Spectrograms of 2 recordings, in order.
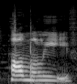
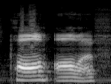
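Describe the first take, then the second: First: The brand name is said in Dutch style. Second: It ends like the English word olive. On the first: "how I would say this is Palmolive" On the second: "that's how you pronounce it in in like English"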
